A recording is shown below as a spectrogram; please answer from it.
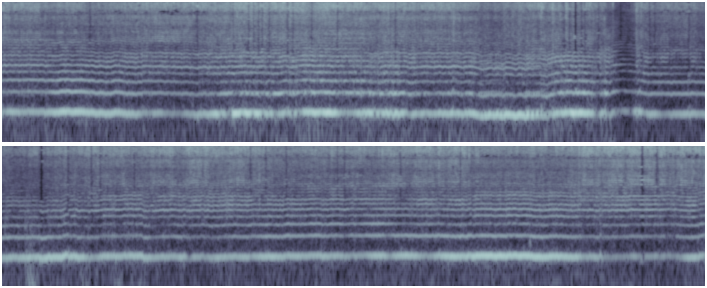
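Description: A fly's steady, droning buzz, humming low with a rich stack of overtones.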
